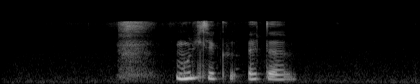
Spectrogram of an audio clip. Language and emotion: Russian, sad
